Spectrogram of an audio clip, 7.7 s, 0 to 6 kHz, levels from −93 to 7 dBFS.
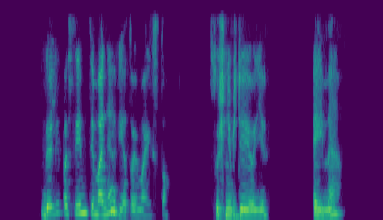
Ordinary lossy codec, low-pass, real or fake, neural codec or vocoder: AAC, 48 kbps; 5.4 kHz; real; none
